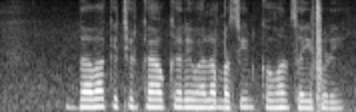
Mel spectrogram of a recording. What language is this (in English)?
Bhojpuri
